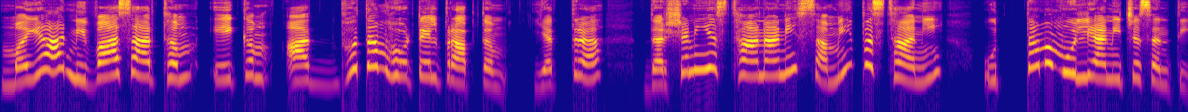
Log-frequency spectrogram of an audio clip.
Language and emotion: Sanskrit, happy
